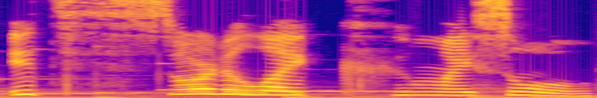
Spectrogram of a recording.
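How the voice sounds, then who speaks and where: A woman's voice: high voice, expressive, drawn-out words, soft background music, voice pushed up, exaggerated voice. A woman voicing a drunk, sulky fifteen-year-old girl with slurred, defiant speech in a fan fiction reading. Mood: drunk, hazy.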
